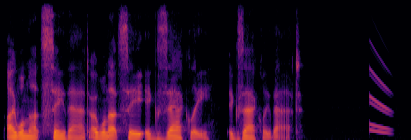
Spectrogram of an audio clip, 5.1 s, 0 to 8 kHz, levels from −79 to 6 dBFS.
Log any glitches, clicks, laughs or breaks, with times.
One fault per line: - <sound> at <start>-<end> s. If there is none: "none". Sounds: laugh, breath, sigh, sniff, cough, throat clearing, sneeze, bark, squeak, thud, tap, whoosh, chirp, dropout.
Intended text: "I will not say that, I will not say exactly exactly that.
- chirp at 4.6-4.9 s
